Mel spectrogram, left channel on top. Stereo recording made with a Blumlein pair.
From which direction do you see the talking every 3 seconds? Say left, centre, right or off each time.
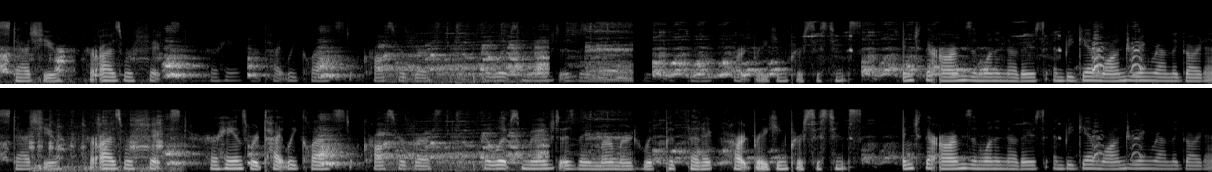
right, right, right, centre.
